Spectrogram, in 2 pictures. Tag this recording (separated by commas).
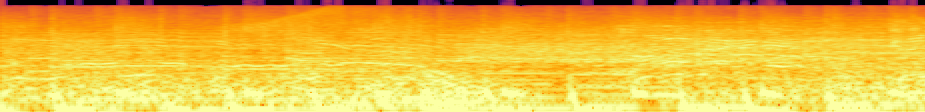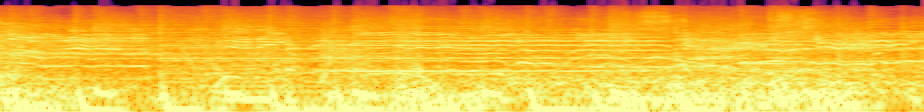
Music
